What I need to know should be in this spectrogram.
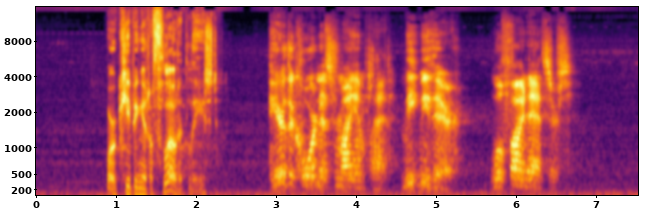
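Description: A man with a deep voice speaks through a radio.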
